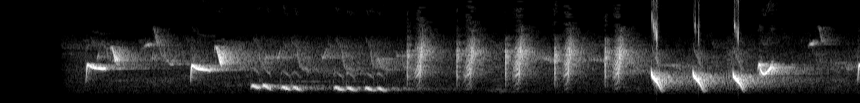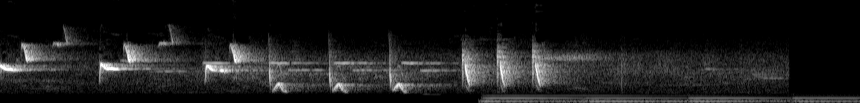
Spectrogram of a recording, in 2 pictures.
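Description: Birds singing: a quick run of chirps and short whistles, several sweeping down in pitch, repeated throughout. Soft music with held chords comes in near the end.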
